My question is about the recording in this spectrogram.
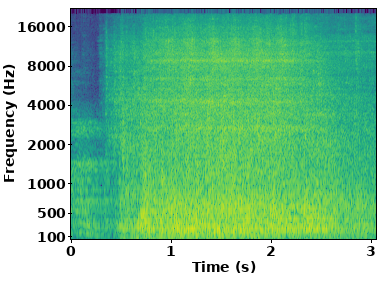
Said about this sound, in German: Immer wenn der Name Haman fällt, wird möglichst viel Lärm gemacht.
